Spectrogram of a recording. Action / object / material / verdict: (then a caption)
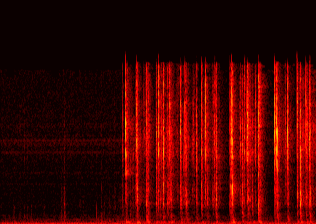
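tap / mechanical keyboard with plastic keycaps / plastic / none. A pink Ajazz typewriter-style retro mechanical keyboard with round plastic keycaps is typed on quickly with the fingertips and long nails of both hands. After about a second of quiet low hum, a rapid run of sharp, bright plastic clicks and clacks follows, each key strike short and crisp with almost no ring.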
